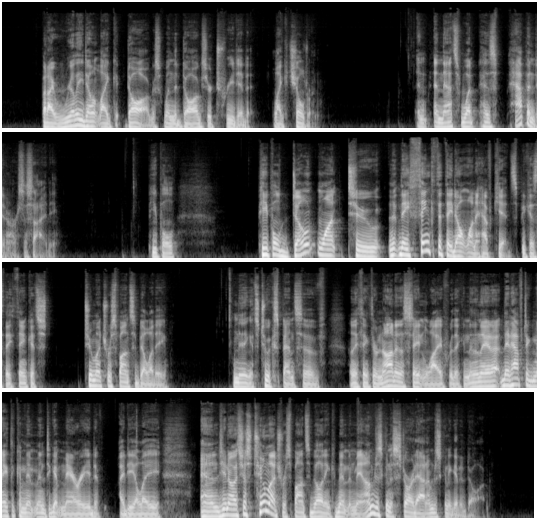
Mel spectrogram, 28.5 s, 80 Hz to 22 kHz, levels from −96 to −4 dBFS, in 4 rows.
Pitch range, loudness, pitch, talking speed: 90-120 Hz, -18 LUFS, 105 Hz, 205 wpm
